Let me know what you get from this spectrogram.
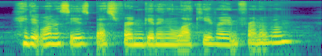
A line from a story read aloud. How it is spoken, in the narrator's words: Bucky chuckled back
